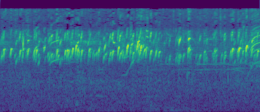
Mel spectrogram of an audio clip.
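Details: European goldfinch song meant to stimulate goldfinches, a dense, fast run of bright chirps and liquid trills, high-pitched and steady, with one drawn-out thin note near the middle.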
